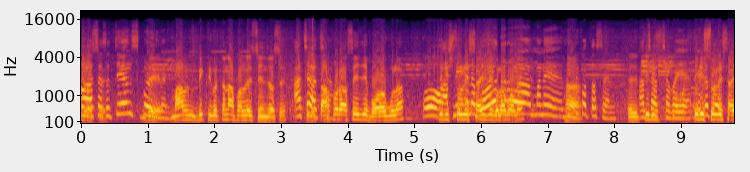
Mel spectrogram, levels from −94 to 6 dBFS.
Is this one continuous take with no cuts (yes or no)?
yes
